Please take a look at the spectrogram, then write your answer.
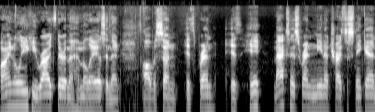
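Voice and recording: The speaker is reading aloud. The delivery is in a natural voice.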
